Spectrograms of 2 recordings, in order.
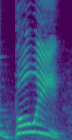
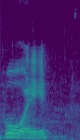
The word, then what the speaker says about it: buoy: We could take the buoy. There is something. The boy. Sorry. The boy. We learned yesterday that in the UK it's pronounced boy.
